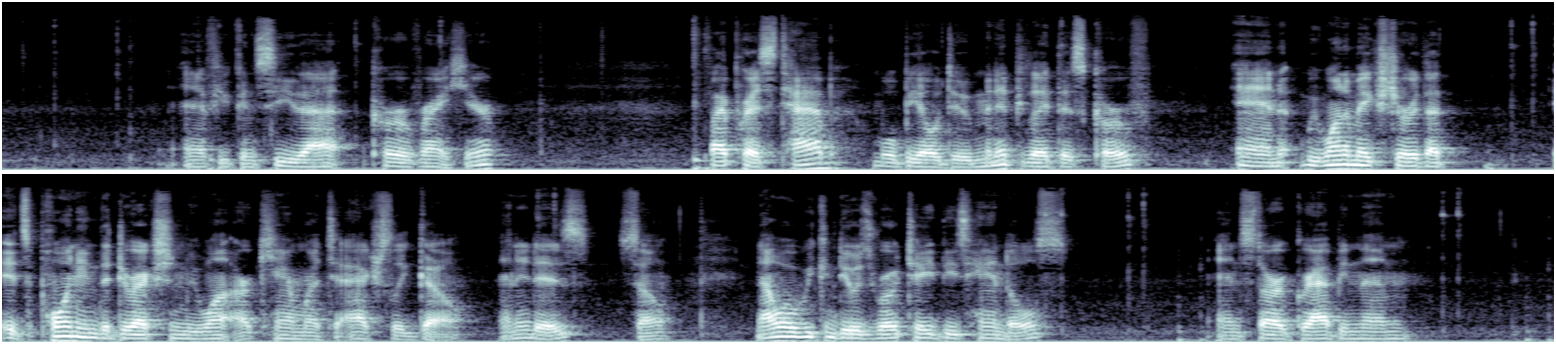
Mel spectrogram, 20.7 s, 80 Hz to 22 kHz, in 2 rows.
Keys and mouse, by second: 1.8-3.6 drag, 4.2 Tab, 6.7-8.5 right drag, 9.5 right click, 10.4-12.1 middle drag, 13.7-15.1 right drag, 15.2 r, 16.9 click, 17.7 right click, 17.7 g, 18.7 click, 19.5-20.6 drag, 20.0 g.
